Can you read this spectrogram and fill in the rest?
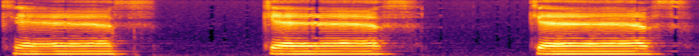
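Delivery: کیف held very slowly, long vowel; drawn-out letter name. Shown as a demonstration. Teacher to pupils, sounding out کیف slowly. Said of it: "next one".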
